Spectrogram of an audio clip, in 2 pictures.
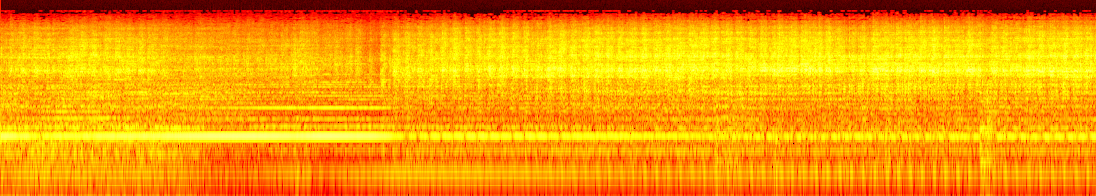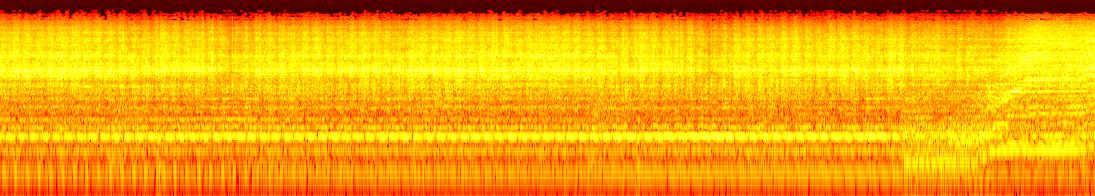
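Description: Harsh noise electronics playing a loud, steady droning tone. About six seconds in it drops sharply in level and gives way to a fast-pulsing, buzzing drone with a hiss on top that runs on unchanged.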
